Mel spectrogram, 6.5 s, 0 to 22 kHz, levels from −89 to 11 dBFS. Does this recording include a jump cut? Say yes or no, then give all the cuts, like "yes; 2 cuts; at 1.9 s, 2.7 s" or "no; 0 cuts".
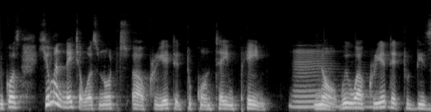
no; 0 cuts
